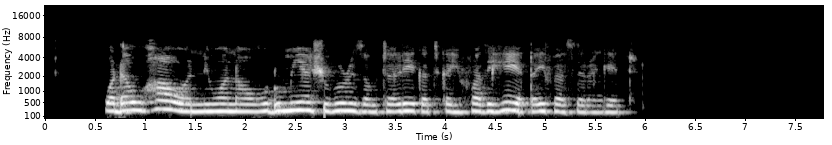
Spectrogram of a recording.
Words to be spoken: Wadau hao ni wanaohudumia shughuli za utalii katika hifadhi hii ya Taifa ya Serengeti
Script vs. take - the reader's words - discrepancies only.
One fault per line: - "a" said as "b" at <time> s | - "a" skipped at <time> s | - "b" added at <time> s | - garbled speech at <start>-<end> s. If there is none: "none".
none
